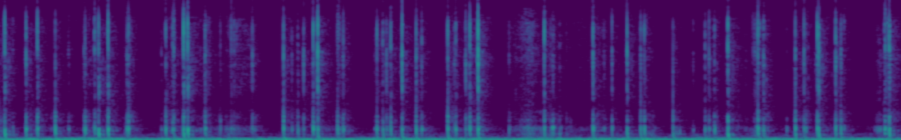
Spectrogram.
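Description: A medium, flat, silver-rose metallic textured faux-leather zip cosmetic pouch with a Christian Siriano print, soft-sided and apparently empty, is held up and scratched and tapped with long natural fingernails. Quick, uneven crinkly scratches and light taps repeat steadily over a constant low hum.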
